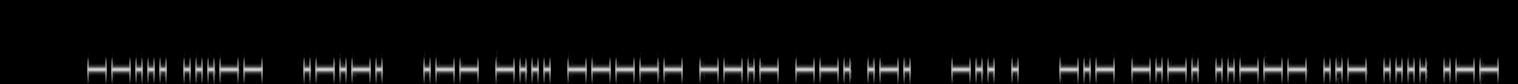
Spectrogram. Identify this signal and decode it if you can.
Morse code, heard as a keyed tone, about 21 wpm, 700 Hz. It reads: 73 <AR> WB0QGR DE KC2UHW
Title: Practice QSO - Exchange 4 - Ending - 20wpm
